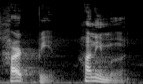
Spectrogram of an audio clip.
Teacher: where's the stress it's on the first syllable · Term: compound nouns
